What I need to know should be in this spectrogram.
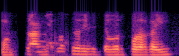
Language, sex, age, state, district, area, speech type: Marathi, male, 30-45, Maharashtra, Gadchiroli, rural, conversation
